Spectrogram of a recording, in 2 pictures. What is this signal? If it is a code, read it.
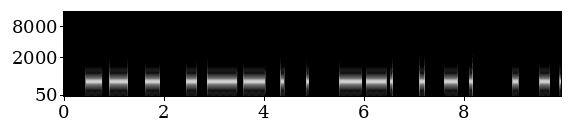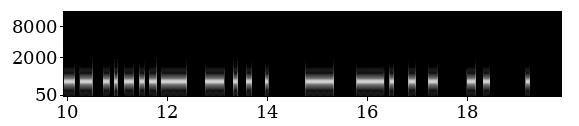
Beeps of irregular length. There is no code.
